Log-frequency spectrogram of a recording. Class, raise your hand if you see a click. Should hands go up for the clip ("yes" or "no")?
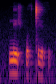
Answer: yes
